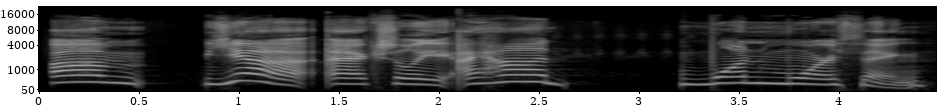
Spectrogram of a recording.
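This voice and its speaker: Girl doing a gaming roleplay, kinda high voice, wry n hesitant, super dry mic. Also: animated, slow pace, dry recording. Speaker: role-play let's player. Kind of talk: improvised in-character game role play.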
